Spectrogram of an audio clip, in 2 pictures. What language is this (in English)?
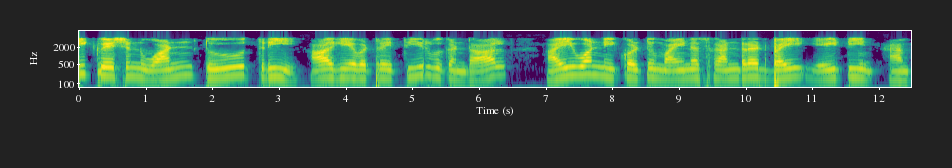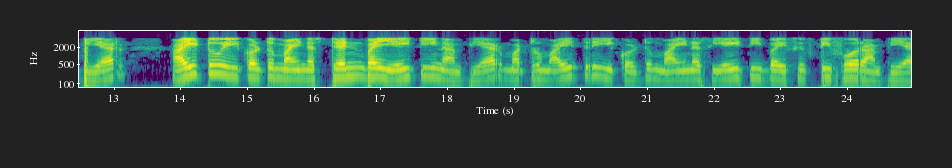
Tamil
